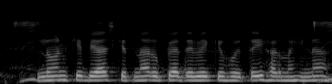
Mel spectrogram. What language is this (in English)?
Magahi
